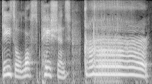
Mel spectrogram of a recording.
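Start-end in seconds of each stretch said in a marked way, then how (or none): 1.7-3.0 hammed-up engine growl; mock roar. A narrator's reading. Diesel losing patience with the trucks, mock growling roar. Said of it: "he roared".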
